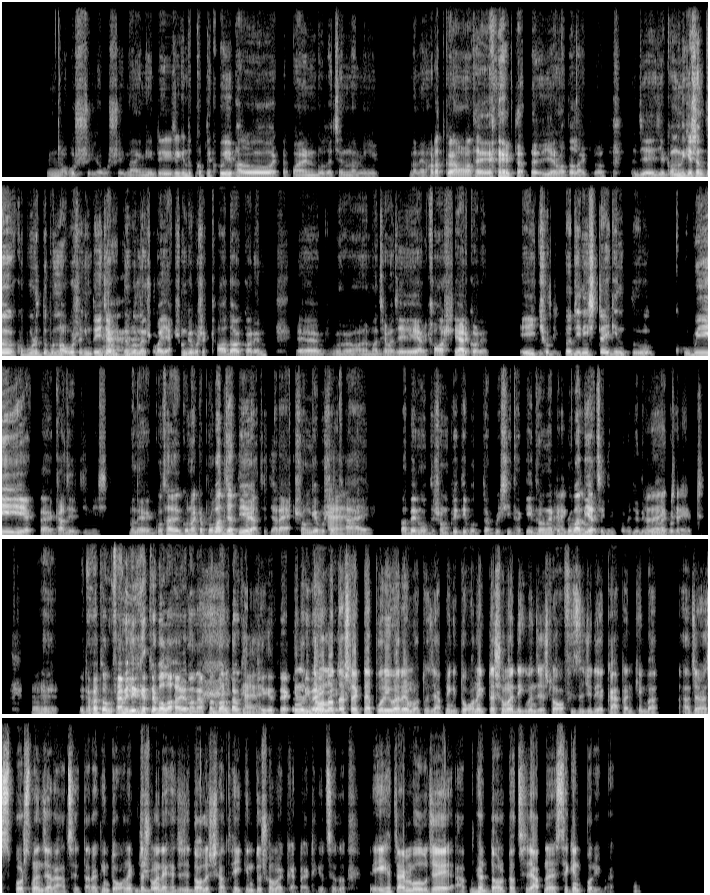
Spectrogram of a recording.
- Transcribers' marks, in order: other background noise; other noise; laughing while speaking: "একটা ত"; in English: "কমিউনিকেশন"; chuckle; chuckle; unintelligible speech; laughing while speaking: "আপনার"
- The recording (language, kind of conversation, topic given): Bengali, podcast, কীভাবে দলের মধ্যে খোলামেলা যোগাযোগ রাখা যায়?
